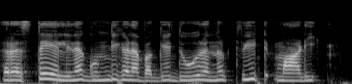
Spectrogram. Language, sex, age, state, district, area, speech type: Kannada, male, 45-60, Karnataka, Tumkur, rural, read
